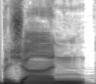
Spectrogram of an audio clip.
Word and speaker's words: Bijan: See, I had Bijan last year. And by the way, that's the correct pronunciation.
